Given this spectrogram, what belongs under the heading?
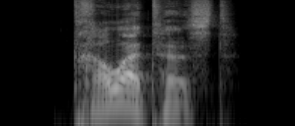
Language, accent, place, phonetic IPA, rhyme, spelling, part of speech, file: German, Germany, Berlin, [ˈtʁaʊ̯ɐtəst], -aʊ̯ɐtəst, trauertest, verb, De-trauertest.ogg
- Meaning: inflection of trauern: 1. second-person singular preterite 2. second-person singular subjunctive II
